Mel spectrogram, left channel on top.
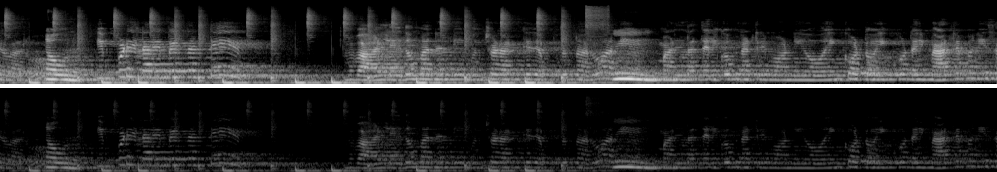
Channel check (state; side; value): quieter; right; 22.5 dB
